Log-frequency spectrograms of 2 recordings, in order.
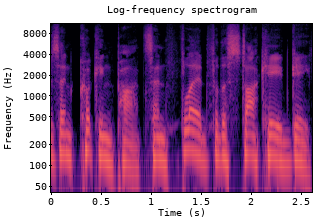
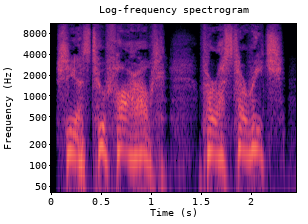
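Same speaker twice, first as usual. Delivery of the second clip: panting; 5 semitones higher than usual. Acted. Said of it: "panted Zerono".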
